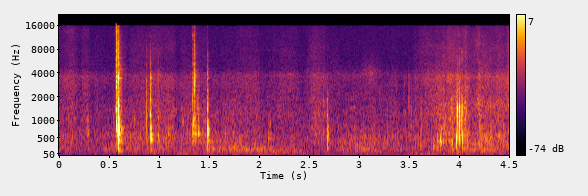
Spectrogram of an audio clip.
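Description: Sharp clicks and rustling of a person moving in outdoor clothing and gear. A quick run of clicks comes between about half a second and a second and a half in, and a louder rustle about four seconds in.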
